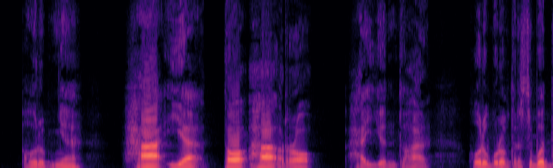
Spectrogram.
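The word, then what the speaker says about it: طه: Ini Toha tuh cara bacanya Toha. Tapi H ini salah, panjangnya bukan 1 alif. Tapi H ini panjangnya 3 alif. Toha, kayak ada alis lagi panjang.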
